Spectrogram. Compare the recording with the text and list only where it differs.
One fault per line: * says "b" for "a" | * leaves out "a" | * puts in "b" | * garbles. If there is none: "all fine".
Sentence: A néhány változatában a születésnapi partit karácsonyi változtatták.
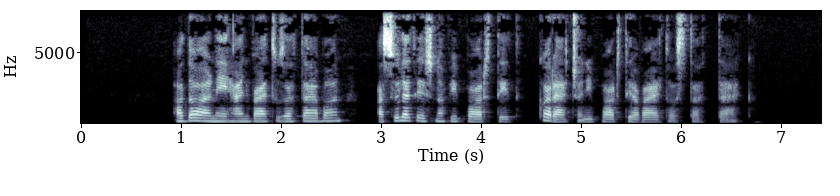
* puts in "dal"
* puts in "partira"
